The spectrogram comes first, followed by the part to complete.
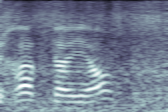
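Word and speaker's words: Ghardaïa: du désert à rardaya on dit rardaya ça s'écrit gardaya GH et ouais l'aventure commence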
